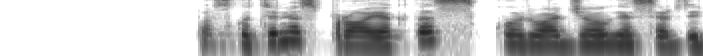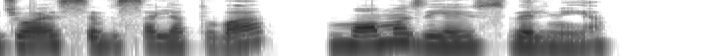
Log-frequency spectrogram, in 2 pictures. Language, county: Lithuanian, Kaunas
